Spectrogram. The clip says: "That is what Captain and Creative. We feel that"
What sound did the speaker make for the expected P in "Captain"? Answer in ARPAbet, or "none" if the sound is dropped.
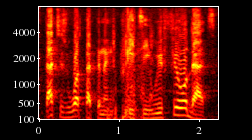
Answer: none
